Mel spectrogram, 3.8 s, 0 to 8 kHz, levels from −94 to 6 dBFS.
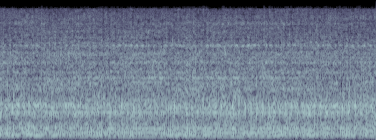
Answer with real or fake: fake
